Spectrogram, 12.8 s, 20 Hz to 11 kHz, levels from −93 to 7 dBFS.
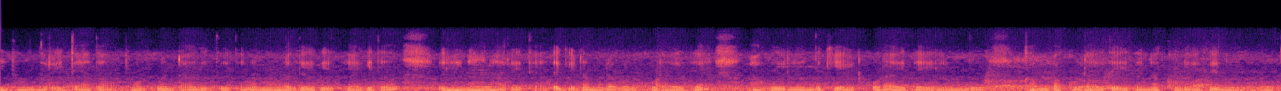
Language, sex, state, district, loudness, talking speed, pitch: Kannada, male, Karnataka, Mysore, -19 LUFS, 80 wpm, 100 Hz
